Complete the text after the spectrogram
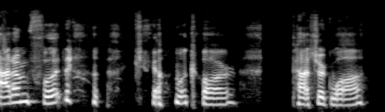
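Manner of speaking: giggling and laughing through the words. Reading out a list of team names with the giggles: laughing while talking. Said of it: "I just got the giggles".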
